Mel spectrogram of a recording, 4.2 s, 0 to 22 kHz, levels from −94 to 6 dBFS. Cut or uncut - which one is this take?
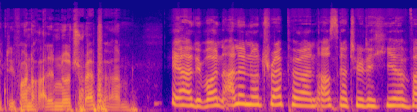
uncut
